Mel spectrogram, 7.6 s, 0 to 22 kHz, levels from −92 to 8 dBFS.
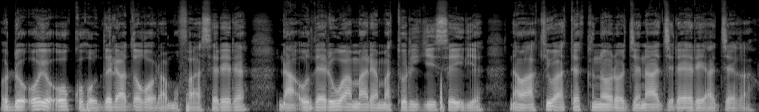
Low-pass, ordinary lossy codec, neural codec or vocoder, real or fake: none; none; vocoder, 44.1 kHz, 128 mel bands every 256 samples, BigVGAN v2; fake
